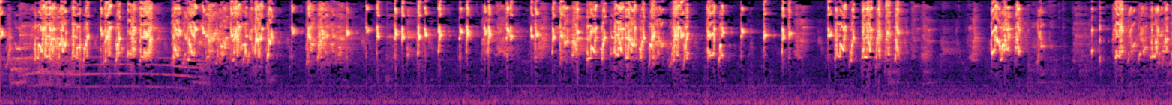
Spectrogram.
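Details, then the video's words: Lovebird chattering at a rival in ngetik ngekek fashion: long dense stretches of shrill, scratchy high chatter broken by brief pauses, with a faint lower whistled tone near the start. "Lovebird Memanggil Lawan Ngetik Ngekek - Tidak Lama Labet Auto Nyaut Ngetik Ngekek Panjang"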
